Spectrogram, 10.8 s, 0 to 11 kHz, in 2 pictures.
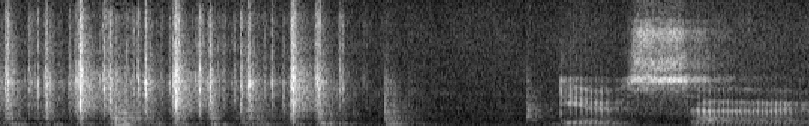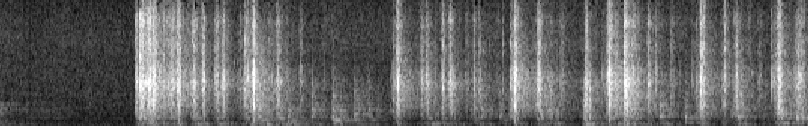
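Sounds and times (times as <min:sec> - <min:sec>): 
typewriter keys clacking: 0:00.0 - 0:02.5, 0:06.3 - 0:10.7.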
